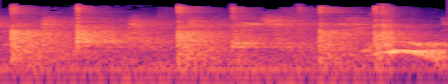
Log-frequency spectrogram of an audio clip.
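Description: Table tennis rally: the ball pings off the paddles and the table, about six sharp hits in two seconds.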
